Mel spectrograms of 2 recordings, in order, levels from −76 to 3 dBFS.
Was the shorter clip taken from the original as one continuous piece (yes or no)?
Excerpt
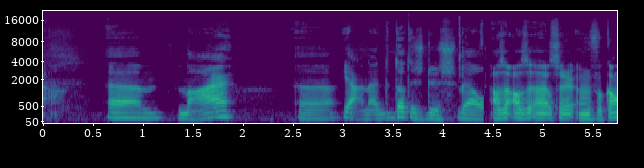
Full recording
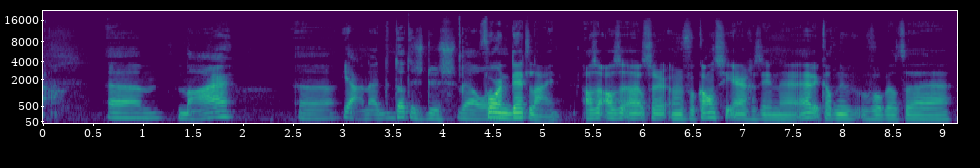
no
